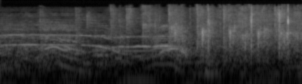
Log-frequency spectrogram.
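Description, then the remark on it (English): A contestant does a vocal impression of a tornado, a wavering, whistling howl that rises and falls for a couple of seconds, then gives way to a burst of audience applause and clapping. “it's up to you now to do your impression of a tornado.”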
